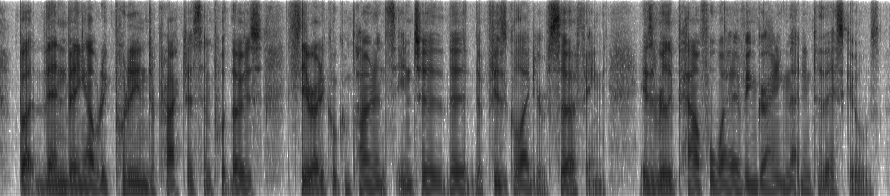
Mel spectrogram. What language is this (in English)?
English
